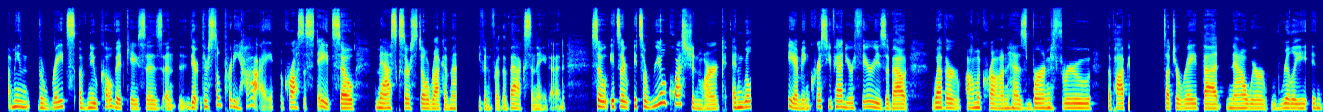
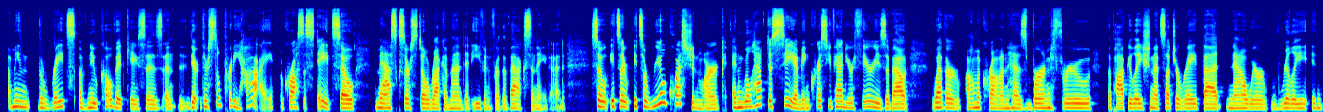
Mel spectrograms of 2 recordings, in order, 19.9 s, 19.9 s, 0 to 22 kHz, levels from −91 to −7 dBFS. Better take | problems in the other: second | audio cutting out; at 7 s, at 11 s for 0.5 s and at 17 s for 0.5 s

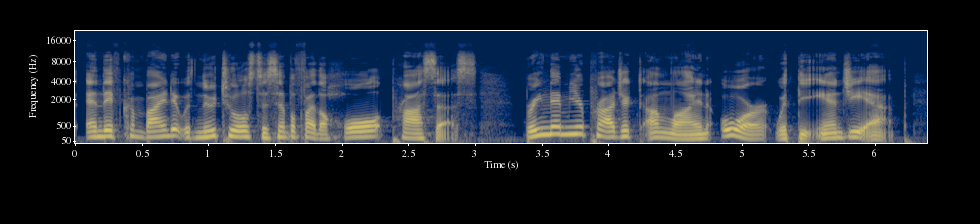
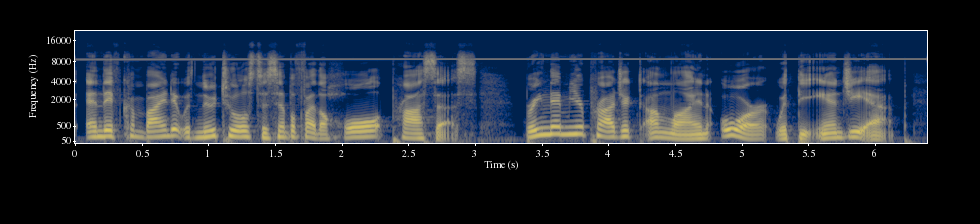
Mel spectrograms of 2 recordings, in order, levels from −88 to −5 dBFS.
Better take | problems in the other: first | high-pitched whine; noticeable; throughout; 8.5 kHz, 20 dB below the speech

